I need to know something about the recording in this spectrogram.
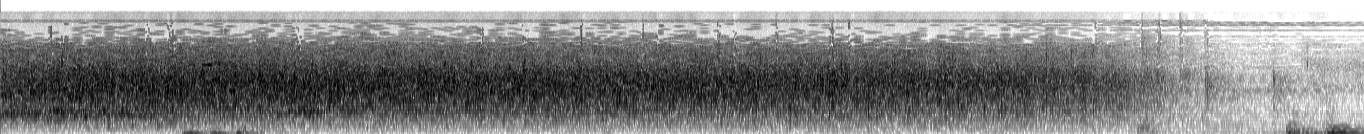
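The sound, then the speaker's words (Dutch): A large concert audience applauds a pianist steadily in a dense, loud wash of clapping for about eleven seconds, then it fades and thins out into a few scattered claps with low thumps. “En in dit nummer toch een applaus voor de fantastische Nathalie Laurier op piano.”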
